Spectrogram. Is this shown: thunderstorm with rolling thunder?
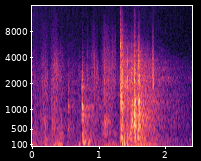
no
